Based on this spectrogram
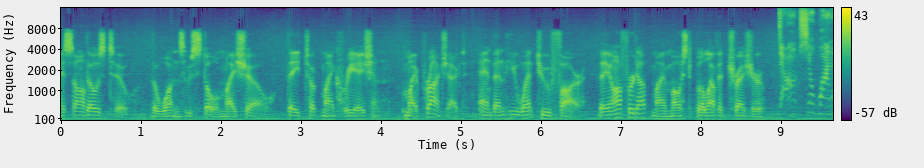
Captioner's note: announcer narrating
